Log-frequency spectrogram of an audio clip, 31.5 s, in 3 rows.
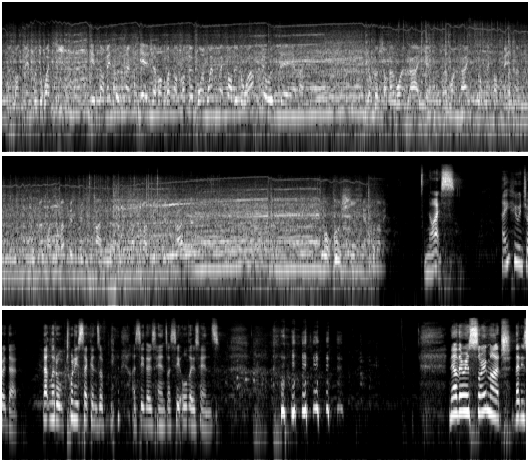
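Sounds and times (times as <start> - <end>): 
rally car engines revving across rough terrain: 0.0 - 18.2
speech: 0.4 - 6.5, 7.4 - 10.6, 11.5 - 14.4, 17.0 - 18.2, 19.0 - 19.6, 20.5 - 25.5, 26.1 - 27.9, 30.0 - 31.5
laughter: 25.5 - 28.8.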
